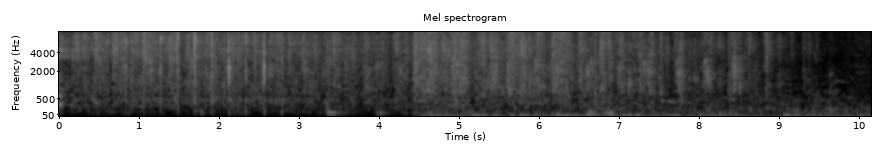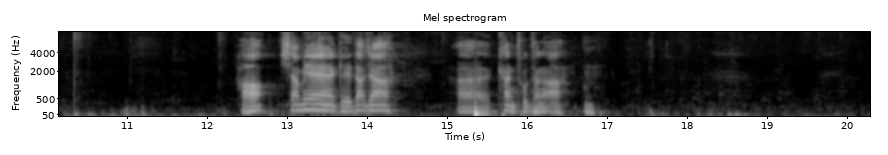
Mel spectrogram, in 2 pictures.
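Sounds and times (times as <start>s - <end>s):
audience applause: 0.0s - 9.9s
speech: 12.4s - 14.4s, 15.1s - 16.9s.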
